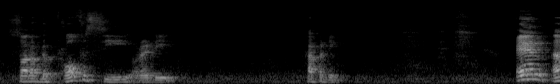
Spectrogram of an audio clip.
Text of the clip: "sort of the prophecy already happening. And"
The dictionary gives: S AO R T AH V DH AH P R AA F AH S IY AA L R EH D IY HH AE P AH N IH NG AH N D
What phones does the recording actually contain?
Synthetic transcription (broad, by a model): S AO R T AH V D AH P R AA F AH S IY AA L R EH D IY HH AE P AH N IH NG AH N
